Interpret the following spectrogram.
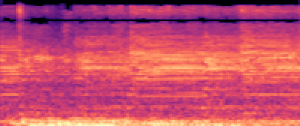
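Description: Live concert music played loud over an arena sound system, heard from within the crowd. A heavy low bass comes in at the start and the music swells for about a second.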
